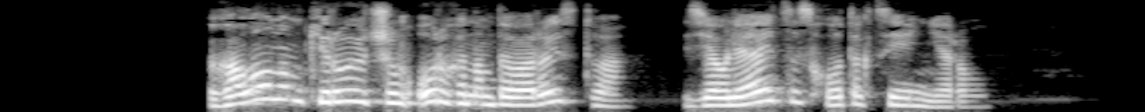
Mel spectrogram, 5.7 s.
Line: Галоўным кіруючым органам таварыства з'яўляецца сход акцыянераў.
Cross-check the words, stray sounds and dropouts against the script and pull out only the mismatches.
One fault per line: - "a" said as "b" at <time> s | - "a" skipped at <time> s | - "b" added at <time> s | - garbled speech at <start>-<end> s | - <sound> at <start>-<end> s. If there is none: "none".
none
